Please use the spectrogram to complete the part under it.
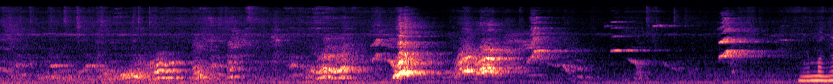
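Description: Outdoors, dogs fight in irregular bursts of barks and snarls that rise and fall over several seconds, with birds cooing in the background.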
